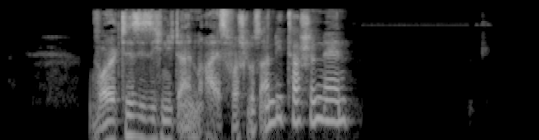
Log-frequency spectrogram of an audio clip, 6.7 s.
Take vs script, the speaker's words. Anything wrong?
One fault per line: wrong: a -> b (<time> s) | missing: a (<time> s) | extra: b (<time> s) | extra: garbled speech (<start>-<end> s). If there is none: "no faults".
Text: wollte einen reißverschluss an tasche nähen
extra: sie sich nicht (1.7 s)
extra: die (3.4 s)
